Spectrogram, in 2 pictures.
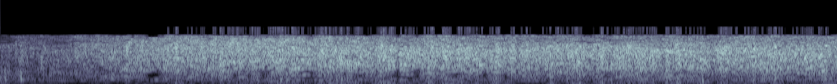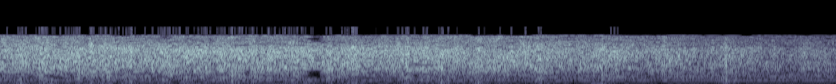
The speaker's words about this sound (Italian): Ricordo, mi segnalano che in aula c'è il sindaco di Amatrice. Eccolo qua, è arrivato. Un applauso.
